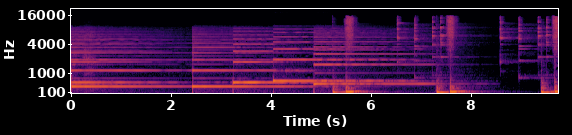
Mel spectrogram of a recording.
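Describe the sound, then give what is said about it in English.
A bright, sustained chime rings out in a short stepping melody, its tones layering and ringing on, followed by a few sharper percussive hits near the end. No one speaks. “Ding dong.”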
